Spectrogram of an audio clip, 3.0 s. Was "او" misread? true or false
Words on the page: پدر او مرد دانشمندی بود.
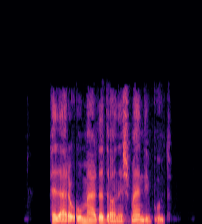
false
